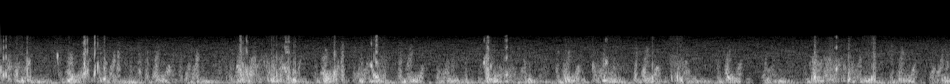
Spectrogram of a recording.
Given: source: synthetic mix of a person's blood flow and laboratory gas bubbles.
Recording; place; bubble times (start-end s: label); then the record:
Doppler ultrasound of blood flow; precordium
0.00-0.34 s: bubbles
0.53-0.61 s: bubbles
0.65-0.74 s: bubbles
0.78-1.08 s: bubbles
2.33-3.03 s: bubbles
3.21-3.42 s: bubbles
3.58-3.88 s: bubbles
4.81-5.17 s: bubbles
5.62-5.87 s: bubbles
5.90-6.22 s: bubbles
6.49-6.65 s: bubbles
6.68-6.92 s: bubbles
8.09-8.56 s: bubbles
8.62-8.79 s: bubbles
From the record:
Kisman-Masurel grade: 233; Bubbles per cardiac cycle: several, 3 to 8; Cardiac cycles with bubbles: 50 to 99%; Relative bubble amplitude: loud (0.450 to 0.775); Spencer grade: 3 (all of the cardiac periods contain showers or single bubble signals, but not dominating or overriding the cardiac motion signals); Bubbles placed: anywhere in the cardiac cycle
